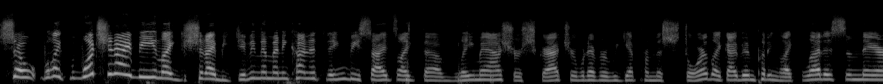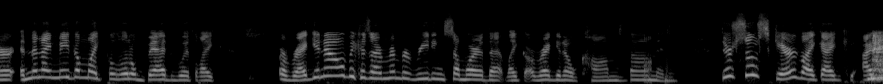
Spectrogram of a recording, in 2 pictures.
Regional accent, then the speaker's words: New York, United States; I'm a New Yorker

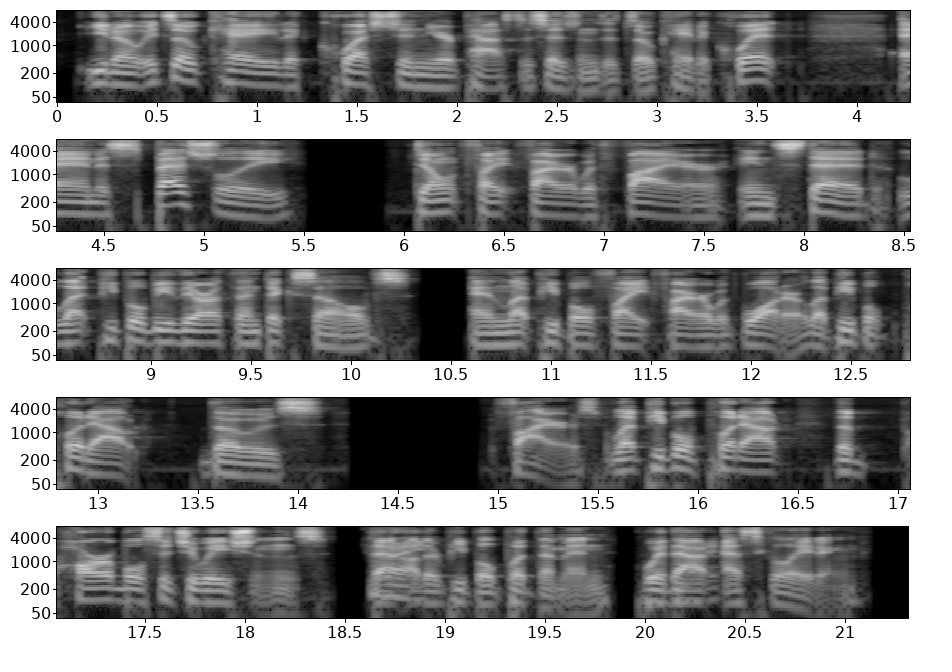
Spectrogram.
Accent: United States; I'm an American

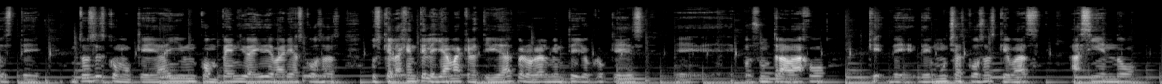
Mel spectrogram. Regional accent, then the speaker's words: Mexico; somos los mexicanos

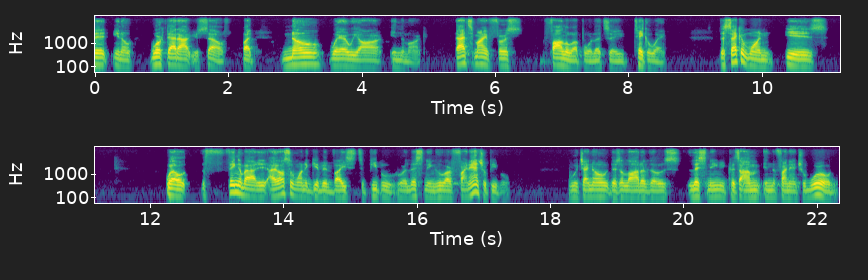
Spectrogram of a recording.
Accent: Hudson, Ohio, United States; we both grew up in Ohio and I grew up in Little Hudson, Ohio

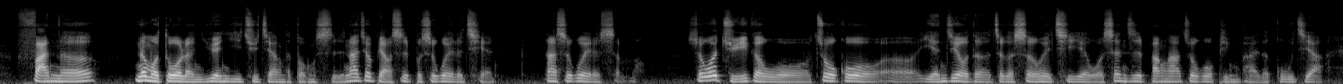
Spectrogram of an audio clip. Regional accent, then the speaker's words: Taiwan; 我的家庭背景就是，呃，因为台湾人在，呃，五六年级时，呃，的那个年，年代，其实台湾人 的家庭非常崇尚自己的小孩去当医生

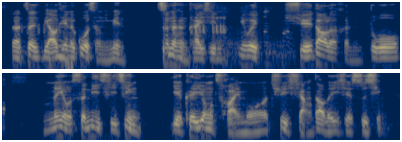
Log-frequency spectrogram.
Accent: Taiwan; I'm proudly from Taiwan。我很骄傲的，我是来自台湾的

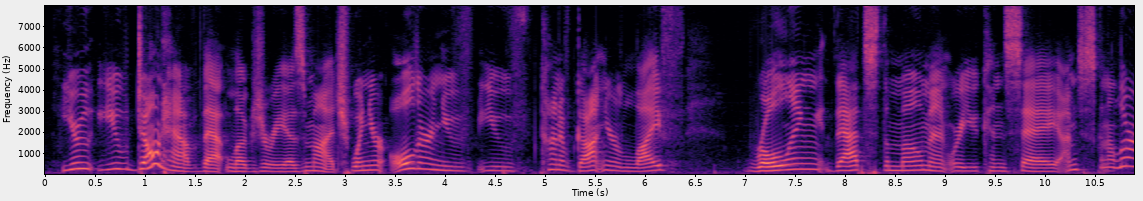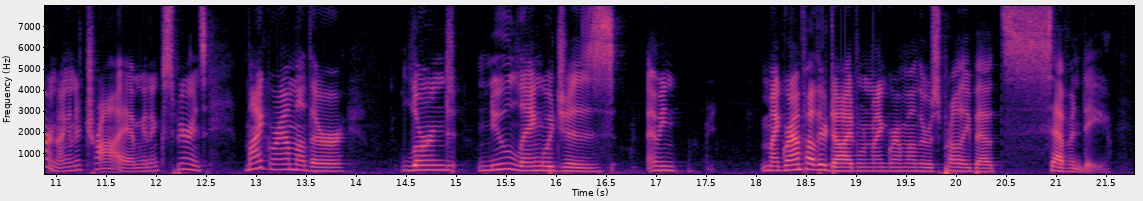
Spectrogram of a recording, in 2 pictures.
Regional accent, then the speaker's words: Cleveland, Ohio, United States; I grew up in Cleveland in the suburbs

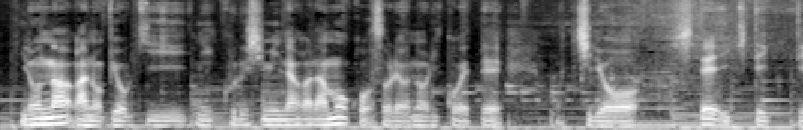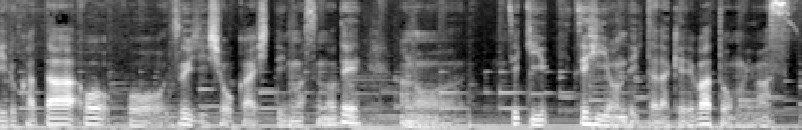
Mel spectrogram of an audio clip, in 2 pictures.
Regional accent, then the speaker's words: Osaka, Japan; accent: Osaka dialect; moved away; also born or lived in Aomori; 私も大阪出身なんですけども

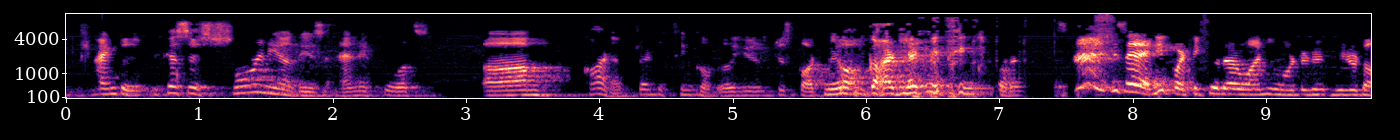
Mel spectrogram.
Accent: Italy; So I grew up in Italy in part, and they always said that, you know, originals always have value.

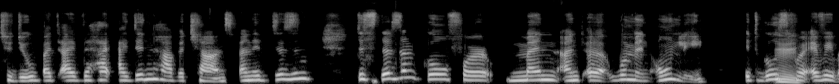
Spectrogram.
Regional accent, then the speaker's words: Saudi Arabia; English is a second language; Now you can't, as a Saudi, say, I don't have cinemas. I don't have entertainment.

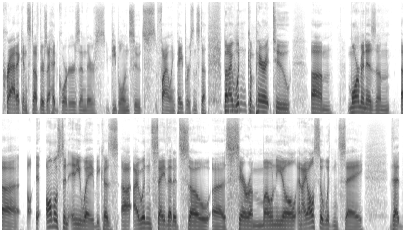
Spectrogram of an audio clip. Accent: Nashville, Tennessee, United States; I'm from Nashville, Tennessee, by the way, where they make all Christian media

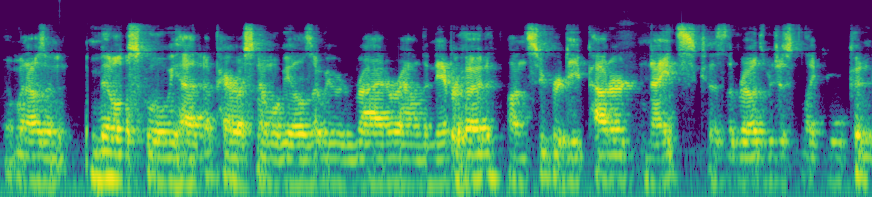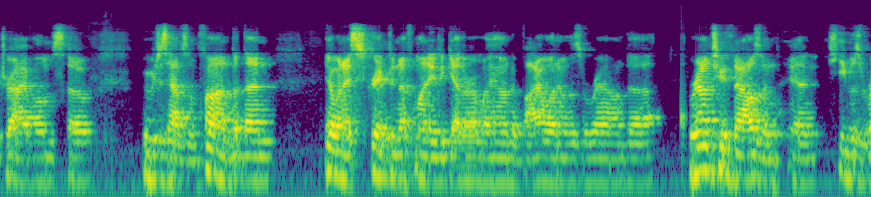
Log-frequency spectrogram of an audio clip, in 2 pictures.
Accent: California, United States; They raised my brother and I up at Lake Tahoe.

